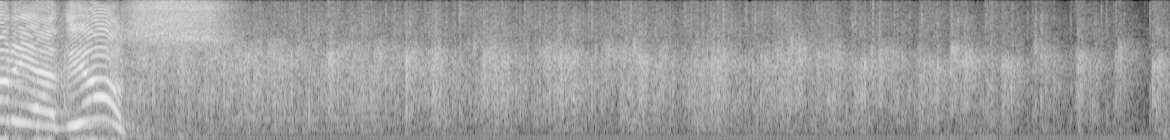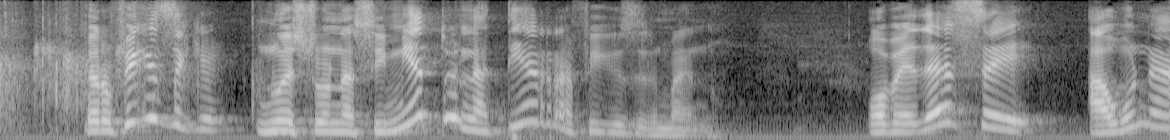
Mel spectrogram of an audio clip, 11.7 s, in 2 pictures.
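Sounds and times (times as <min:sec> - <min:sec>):
audience applauding: 0:00.0 - 0:06.4
speech: 0:00.2 - 0:00.9, 0:06.3 - 0:09.6, 0:10.2 - 0:11.6.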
